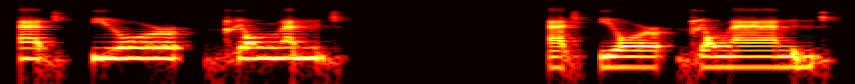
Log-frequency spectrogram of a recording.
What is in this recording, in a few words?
robot voice at your command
